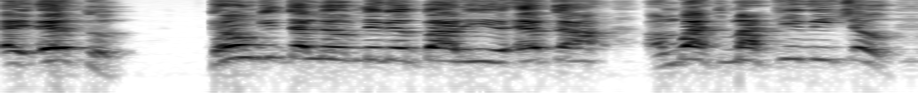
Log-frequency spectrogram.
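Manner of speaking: fast, gruff shout of an annoyed grandpa; grandpa yelling. Retold or imitated. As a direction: bark it from the couch, annoyed at the kid.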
